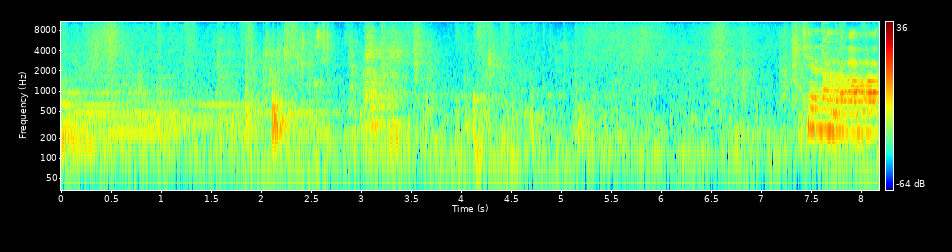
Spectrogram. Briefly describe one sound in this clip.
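Women talk quietly nearby in a room.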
